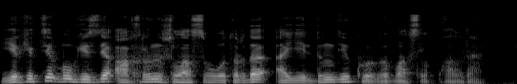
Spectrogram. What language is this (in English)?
Kazakh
